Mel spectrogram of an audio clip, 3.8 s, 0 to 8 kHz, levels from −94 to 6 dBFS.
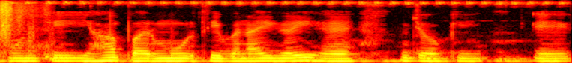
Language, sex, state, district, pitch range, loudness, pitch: Hindi, male, Chhattisgarh, Balrampur, 115-120 Hz, -18 LUFS, 120 Hz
